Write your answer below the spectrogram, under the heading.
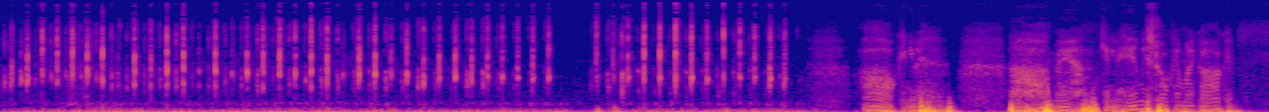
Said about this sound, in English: Please listen while I place the microphone down next to my cock as I stroke it a little faster.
